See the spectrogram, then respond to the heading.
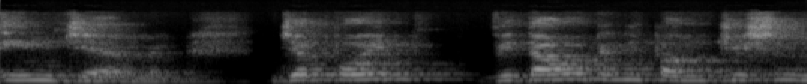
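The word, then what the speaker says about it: enjambment: कर जाता है तो हम उसको बोलते हैं इंजैममेंट। इसका स्पेलिंग लिख देता हूं मैं, EMJAMBMENT, इंजैममेंट बोलते हैं इसको।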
